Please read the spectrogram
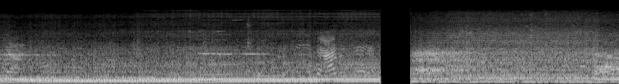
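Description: GT race car engine running steadily at low revs, cut off suddenly about four seconds in. After the cut, voices talk over a background of engine noise.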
